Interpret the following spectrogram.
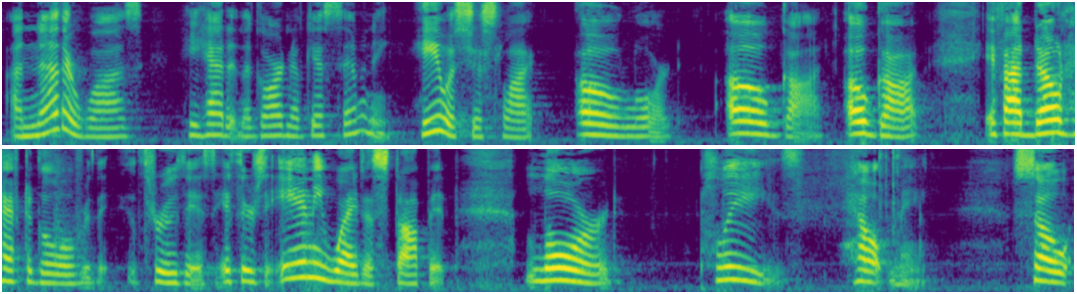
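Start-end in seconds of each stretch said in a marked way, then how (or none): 4.3-14.9 louder, desperate pleading prayer; anguished plea. Acted. Jesus in Gethsemane begging God to spare him, anguished. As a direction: beg God to take this away.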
